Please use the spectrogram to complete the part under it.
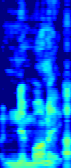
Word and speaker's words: mnemonic: Mnemonic. – Oh, mnemonic. – Not mnemonic. – Not mnemonic. Mnemonic. – Mnemonic. Okay. – But the M is, the first M is silent.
